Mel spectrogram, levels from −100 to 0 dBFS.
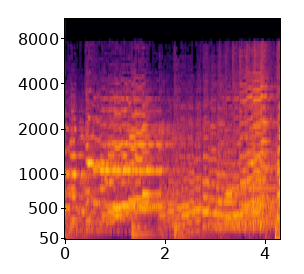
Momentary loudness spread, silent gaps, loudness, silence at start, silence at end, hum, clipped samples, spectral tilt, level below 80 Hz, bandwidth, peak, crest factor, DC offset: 8 LU; none; -20 LUFS; 0 s; 0 s; none; under 0.1%; -5 dB/octave; -42 dBFS; 8 kHz; -6 dBFS; 14 dB; under 0.1%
